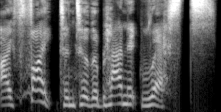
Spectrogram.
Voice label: Voice variable chant; nagi

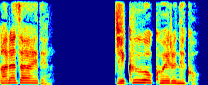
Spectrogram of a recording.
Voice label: title jp

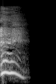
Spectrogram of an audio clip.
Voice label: attack, jp; saki

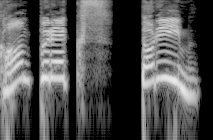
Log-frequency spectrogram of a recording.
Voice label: Voice title jp; kid

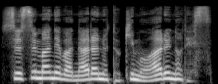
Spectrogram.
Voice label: win, jp

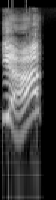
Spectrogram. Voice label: attack, jp; pom

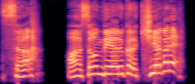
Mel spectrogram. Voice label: Voice encount, jp; kid

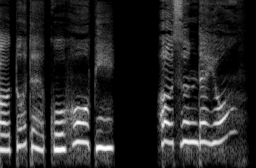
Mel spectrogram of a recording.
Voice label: variable chant jp; hoozuki

